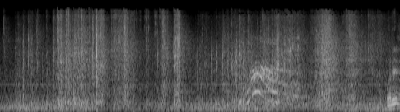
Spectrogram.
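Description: Paper gift bag and tissue paper rustling and crinkling as a toy is pulled out of it by hand.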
